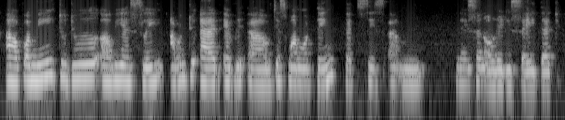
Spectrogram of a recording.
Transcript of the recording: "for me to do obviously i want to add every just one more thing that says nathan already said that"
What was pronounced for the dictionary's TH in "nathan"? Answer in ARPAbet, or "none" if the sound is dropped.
S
